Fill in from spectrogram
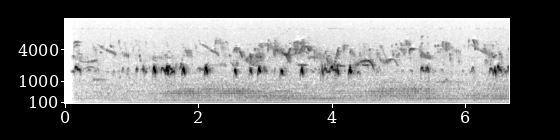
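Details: European bee-eaters in the Eifel, Germany, give short, rolling, liquid 'prruip' notes repeated every fraction of a second, several birds calling over one another against a faint background hum.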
